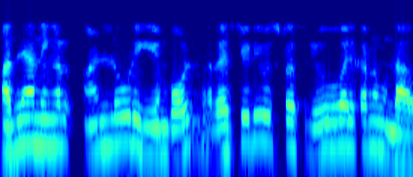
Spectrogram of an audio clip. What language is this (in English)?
Malayalam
